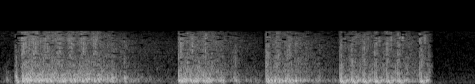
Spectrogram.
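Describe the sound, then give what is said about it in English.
Sci-fi weapon fire from a starship launching photon torpedoes, rendered as four loud, sustained bursts of rapid, machine-gun-like rattling separated by brief gaps, then silence. “Helmsman, fire photon torpedoes.”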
